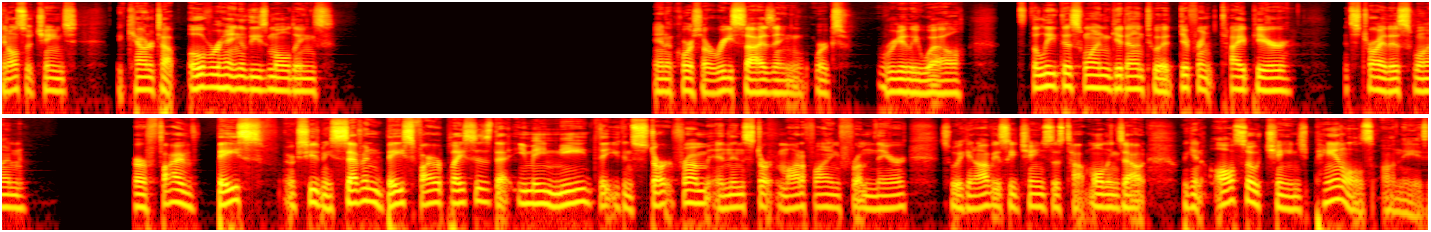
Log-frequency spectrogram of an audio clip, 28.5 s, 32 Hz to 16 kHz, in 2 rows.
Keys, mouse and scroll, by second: 1.0 click, 2.0 click, 3.0 click, 5.6 space, 6.2 space, 6.6 click, 7.9 click, 11.2 click, 12.7 click, 14.1 click, 18.8 space, 27.8 click.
